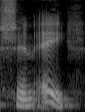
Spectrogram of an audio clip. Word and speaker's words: sin é: So this looks like the word sin in English, but in Irish that first S gets an SH sound often, so it's shin.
